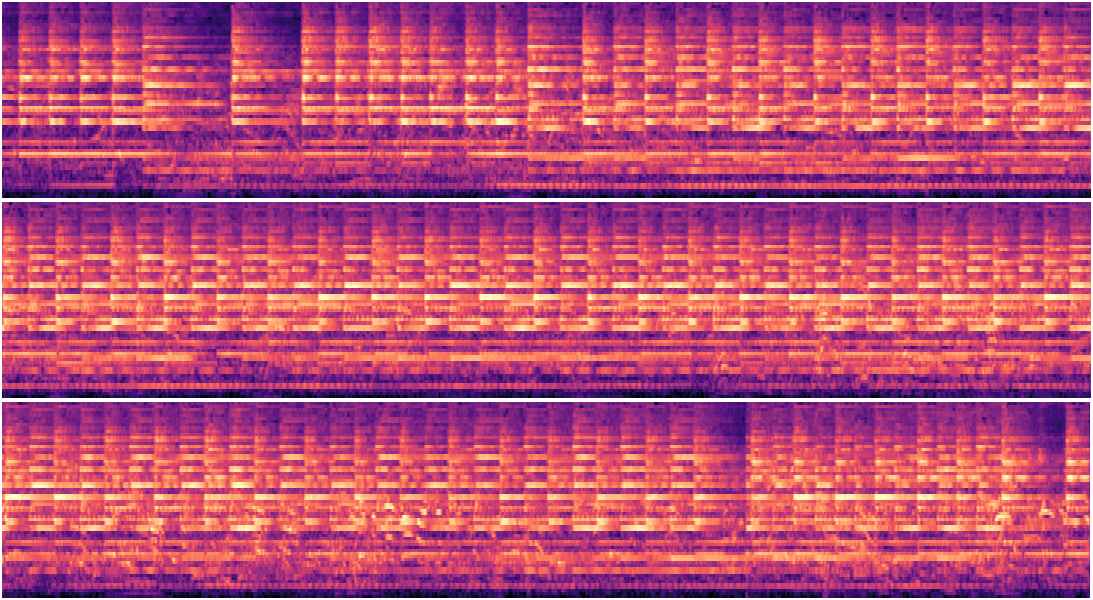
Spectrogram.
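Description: Church bells pealing continuously, with rapid, evenly repeated strokes whose tones ring on and overlap.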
